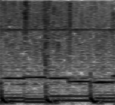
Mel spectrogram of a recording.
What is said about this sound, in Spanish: se te está cortando, mi amor, se te está cortando, se te está cortando. Escúchenme, recuerden por, por el teléfono. El Bluetooth es lo peor que puede tener el carro para hablar aquí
